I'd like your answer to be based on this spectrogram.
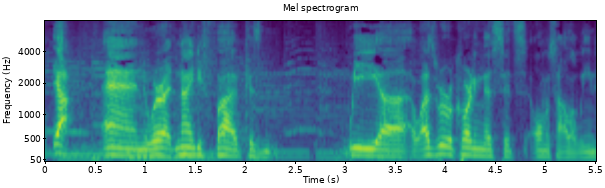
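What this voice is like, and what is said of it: Soothing, NPR-like low voice. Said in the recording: “what a friend of mine called my soothing voice. This is like my NPR voice.”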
